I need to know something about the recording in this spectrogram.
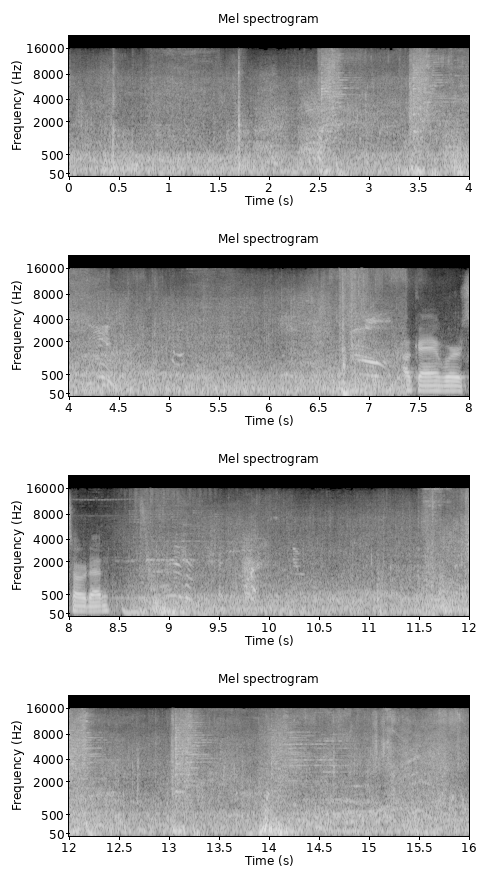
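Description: Flames burst out in loud whooshing blasts.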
